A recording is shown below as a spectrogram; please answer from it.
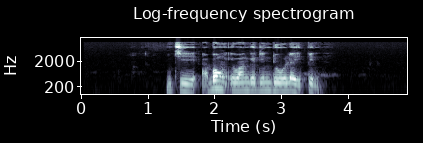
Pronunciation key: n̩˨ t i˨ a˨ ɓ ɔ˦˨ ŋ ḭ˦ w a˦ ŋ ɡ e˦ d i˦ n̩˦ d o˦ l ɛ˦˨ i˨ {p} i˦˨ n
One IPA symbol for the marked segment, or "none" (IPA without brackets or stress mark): p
